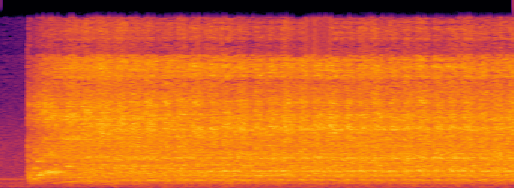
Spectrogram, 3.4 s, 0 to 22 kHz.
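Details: 1982 Honda CX500 Turbo, sitting 25 years, on wrong battery, oil checked: steady even starter cranking drone with no firing; cranking, no start, spark present, compression unchecked.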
